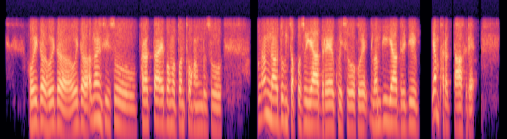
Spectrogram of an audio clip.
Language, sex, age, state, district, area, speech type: Manipuri, male, 18-30, Manipur, Senapati, rural, conversation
